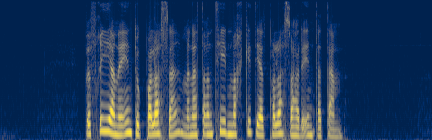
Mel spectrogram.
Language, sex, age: Norwegian, female, 32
